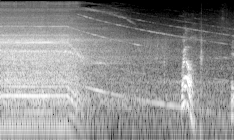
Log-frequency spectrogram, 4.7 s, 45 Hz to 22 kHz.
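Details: Used Dyson DC21 Motorhead canister vacuum on carpet with cleaned powerhead: steady whine with brush spinning, pitch falling as it winds down; less rattle than the DC23's powerhead, though slight rattling remains.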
